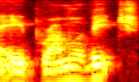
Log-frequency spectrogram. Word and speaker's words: Abramovich: trudeau's recent sanctions against a russian oligarch roman abramovich i think it's pronounced uh who's a bazillionaire apparently and owns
